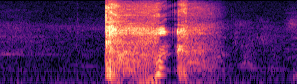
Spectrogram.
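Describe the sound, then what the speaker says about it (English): A single sharp cough, close and loud, from a baseball play-by-play announcer during a game, briefly breaking into a quiet broadcast booth. "sorry about that, I had to cough there"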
